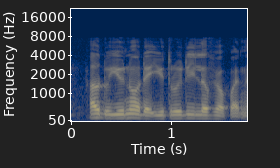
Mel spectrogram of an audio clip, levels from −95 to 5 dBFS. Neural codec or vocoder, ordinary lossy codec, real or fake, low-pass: none; none; real; none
